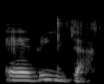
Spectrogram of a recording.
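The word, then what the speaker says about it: herida: a an injury una erida remember we don't pronounce the h so it's ereda and that's it so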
